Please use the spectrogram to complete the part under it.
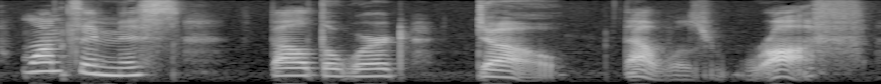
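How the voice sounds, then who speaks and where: High-voiced young girl reading a storybook aloud. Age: child, about 8. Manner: careful, expressive reading with small stumbles. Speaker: child reader of picture books.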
